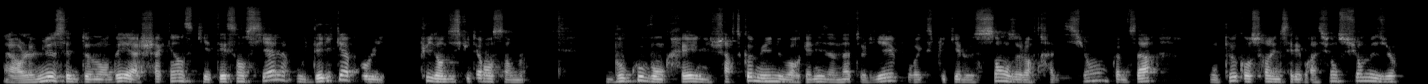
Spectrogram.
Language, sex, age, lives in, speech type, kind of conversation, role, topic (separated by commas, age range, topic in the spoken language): French, male, 45-49, France, read, expert-assistant, expert, Comment mixer des fêtes religieuses pour créer une nouvelle célébration commune ?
